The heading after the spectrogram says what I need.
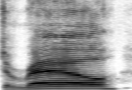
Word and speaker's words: Daryl: It's spelt Daryl, but it's pronounced Darrell.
